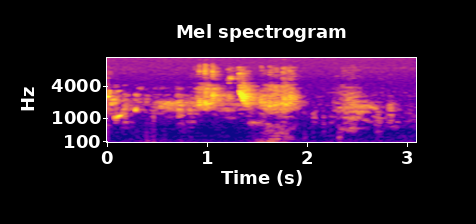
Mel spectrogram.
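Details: Budgerigars chattering in the morning, a faint, continuous jumble of scratchy warbles and chirps over background hiss, with a low thump near the middle.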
